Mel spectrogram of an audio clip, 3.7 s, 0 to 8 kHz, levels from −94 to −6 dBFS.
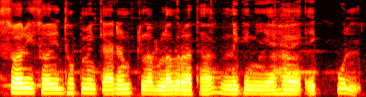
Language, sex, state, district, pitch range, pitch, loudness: Chhattisgarhi, female, Chhattisgarh, Rajnandgaon, 120-140 Hz, 125 Hz, -18 LUFS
